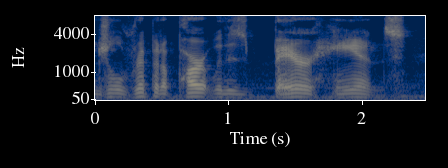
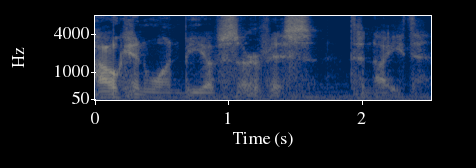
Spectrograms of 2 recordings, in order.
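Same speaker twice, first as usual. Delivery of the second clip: awkward, low, creepy rat-demon character voice; 5 semitones lower than usual. Voicing the rat demon offering service: creepy, awkward rat demon voice. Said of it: "his all creepy, awkward self".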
